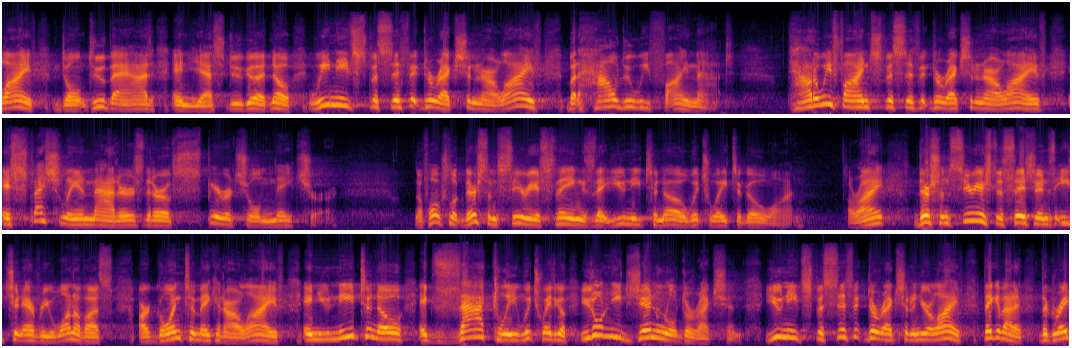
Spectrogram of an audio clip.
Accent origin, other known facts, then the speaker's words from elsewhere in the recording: around Hattiesburg, Mississippi, United States; growing up in Hattiesburg or around Hattiesburg, I'm very familiar with the main avenues and the main roads around Hattiesburg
